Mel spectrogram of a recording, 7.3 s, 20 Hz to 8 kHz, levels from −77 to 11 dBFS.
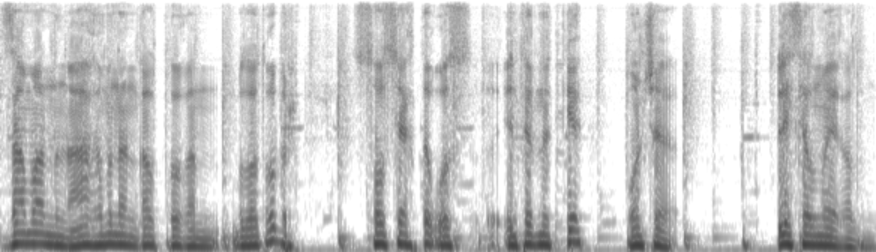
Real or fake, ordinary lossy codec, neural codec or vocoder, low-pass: real; none; none; none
